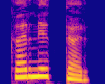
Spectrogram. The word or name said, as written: ಕರ್ನೆತ್ತರ್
